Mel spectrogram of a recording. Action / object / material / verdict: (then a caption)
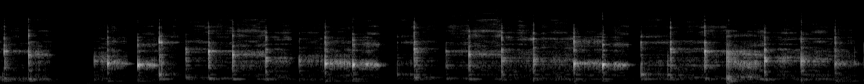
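scrape / small wooden tongue drum played with a stick / wood / none. A hand-sized, hollow octagonal tongue drum of light unfinished wood, held in one hand, is struck and scraped along its slatted tongue sides with a thin wooden stick. It gives quick, dry, woody clicks and short rasping scrapes in an uneven rhythm, with a hollow tone centered near 930 Hz and bright edges. Each hit dies away almost instantly, with a brief silence near the start.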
